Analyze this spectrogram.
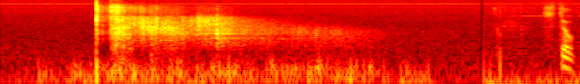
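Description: A hanging steel target rings after a bullet strike.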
